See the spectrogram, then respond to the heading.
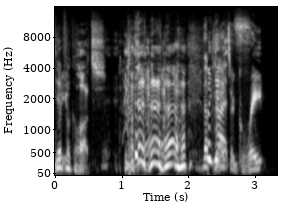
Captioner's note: laughter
